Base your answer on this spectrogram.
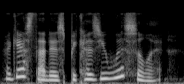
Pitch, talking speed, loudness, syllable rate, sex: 240 Hz, 260 wpm, -19 LUFS, 7.1 syllables/s, female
